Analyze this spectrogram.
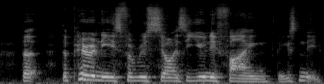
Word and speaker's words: Roussillon: Roussillon. I've got to remember how to pronounce that because it has two L's in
